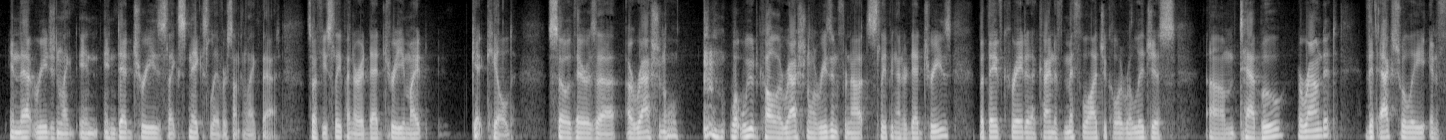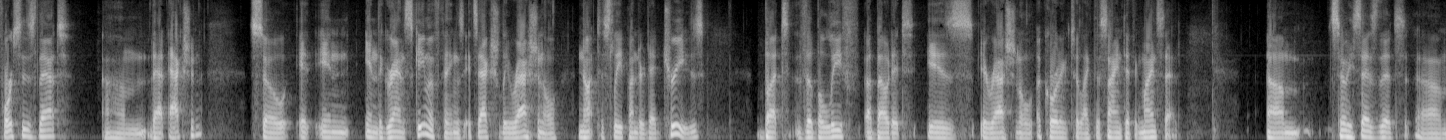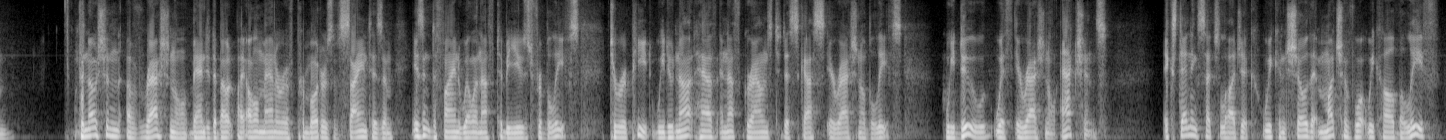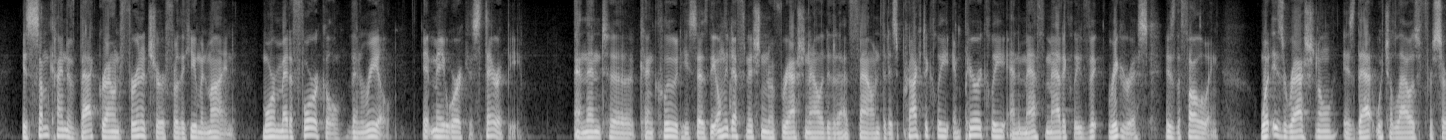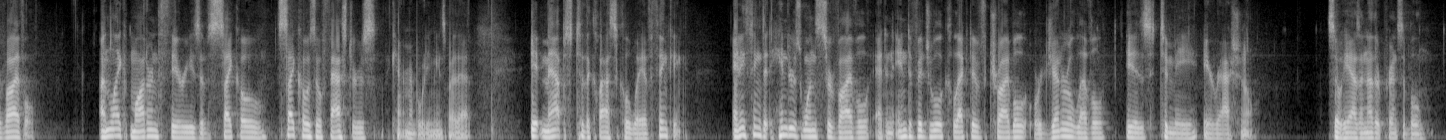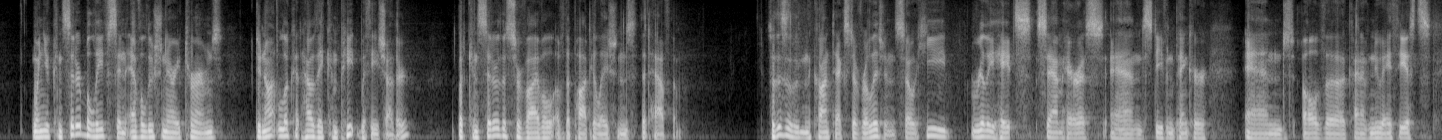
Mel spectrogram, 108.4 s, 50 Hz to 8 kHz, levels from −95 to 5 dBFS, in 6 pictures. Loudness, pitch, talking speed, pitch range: -17 LUFS, 115 Hz, 165 wpm, 105-130 Hz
